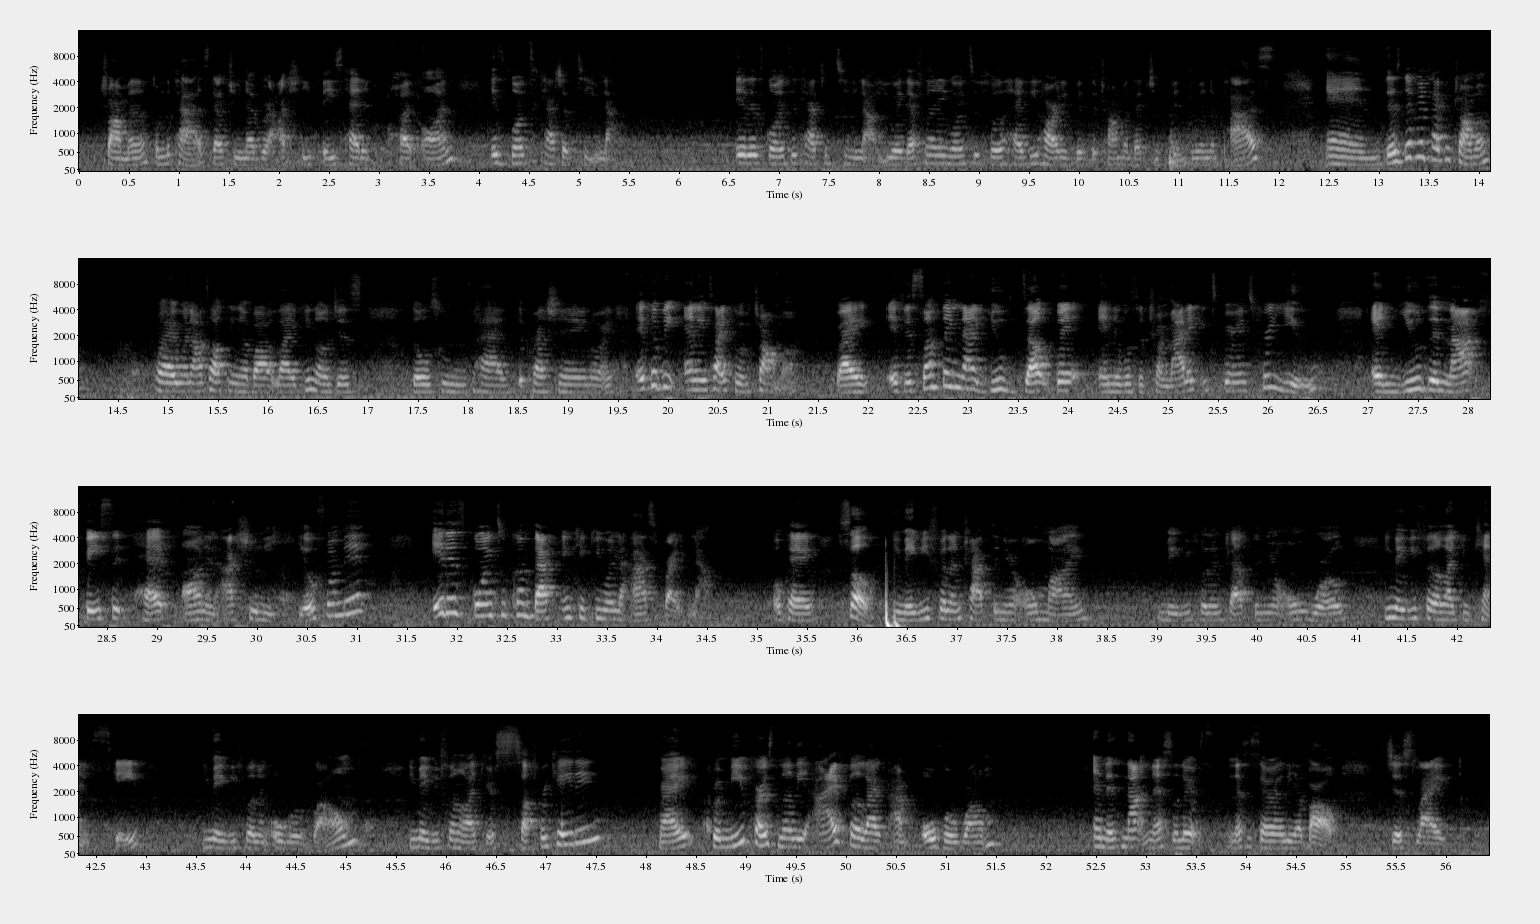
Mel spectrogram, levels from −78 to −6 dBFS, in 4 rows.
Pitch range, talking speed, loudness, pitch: 185-245 Hz, 185 wpm, -32 LUFS, 205 Hz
